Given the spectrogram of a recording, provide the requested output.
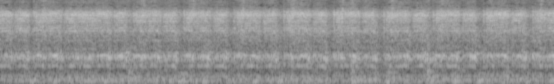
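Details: Old diesel light tower generator, sitting for years, after replacing a fuel hose: steady starter churn with faint whine, no firing at all; air in fuel lines, fuel not reaching injectors.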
